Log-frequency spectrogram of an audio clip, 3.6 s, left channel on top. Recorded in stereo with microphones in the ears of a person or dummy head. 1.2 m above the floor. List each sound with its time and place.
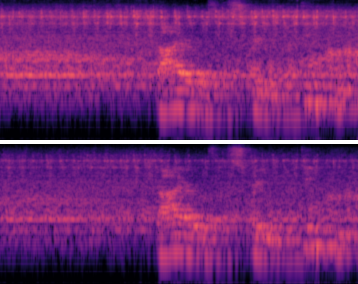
1.6 s a man speaking: 40° left (ahead or behind), 1.9 m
